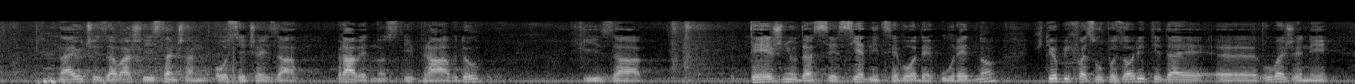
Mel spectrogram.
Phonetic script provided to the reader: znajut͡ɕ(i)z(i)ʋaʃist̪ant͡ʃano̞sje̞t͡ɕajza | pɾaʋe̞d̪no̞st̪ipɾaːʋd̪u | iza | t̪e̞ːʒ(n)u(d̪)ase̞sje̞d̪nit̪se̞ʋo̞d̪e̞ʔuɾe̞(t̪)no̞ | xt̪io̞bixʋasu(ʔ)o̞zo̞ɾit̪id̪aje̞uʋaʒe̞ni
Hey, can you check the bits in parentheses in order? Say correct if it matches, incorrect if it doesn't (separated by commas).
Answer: correct, incorrect, incorrect, correct, incorrect, incorrect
